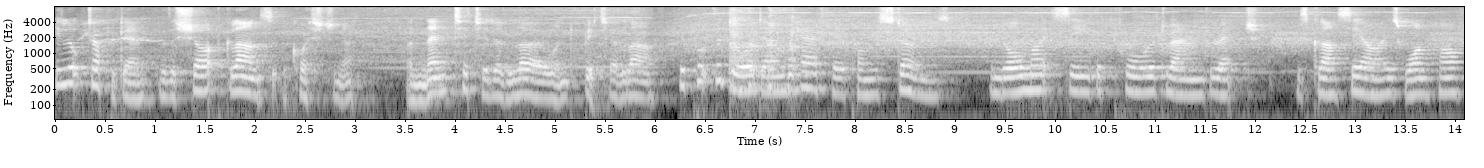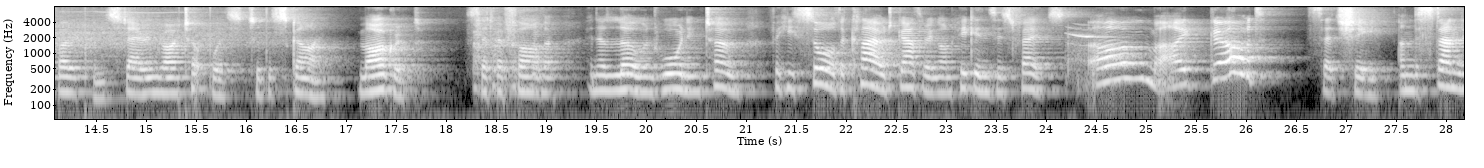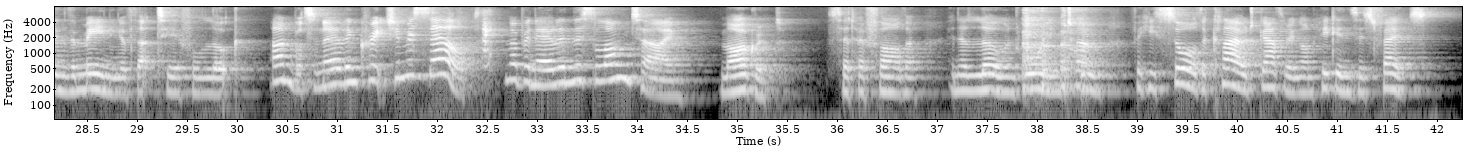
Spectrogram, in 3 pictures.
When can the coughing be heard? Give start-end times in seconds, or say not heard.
6.8-7.5, 18.2-18.9, 37.9-38.5.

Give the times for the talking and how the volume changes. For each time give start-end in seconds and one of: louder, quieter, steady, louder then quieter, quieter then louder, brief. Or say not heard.
0.0-42.0 steady.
